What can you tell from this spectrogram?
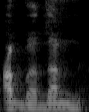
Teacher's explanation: বা উপরে কলকলা মানে প্রতিধ্বনিত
